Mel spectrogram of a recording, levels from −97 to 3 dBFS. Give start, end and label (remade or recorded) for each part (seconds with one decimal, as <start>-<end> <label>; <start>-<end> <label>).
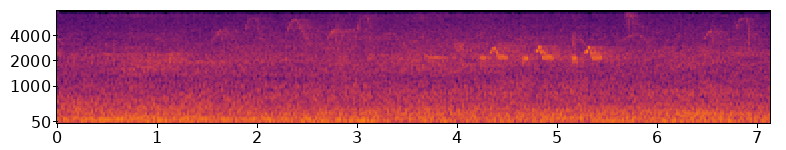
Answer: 0.0-7.1 recorded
